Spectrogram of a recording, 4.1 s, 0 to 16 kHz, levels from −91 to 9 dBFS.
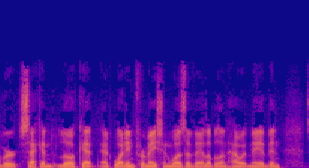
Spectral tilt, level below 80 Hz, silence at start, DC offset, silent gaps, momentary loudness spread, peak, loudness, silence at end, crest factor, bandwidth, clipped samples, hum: -5 dB/octave; -54 dBFS; 0 s; under 0.1%; none; 4 LU; -6 dBFS; -24 LUFS; 0.1 s; 18 dB; 10.5 kHz; under 0.1%; none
